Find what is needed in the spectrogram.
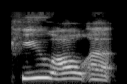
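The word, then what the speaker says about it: Puyallup: Pew all up.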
